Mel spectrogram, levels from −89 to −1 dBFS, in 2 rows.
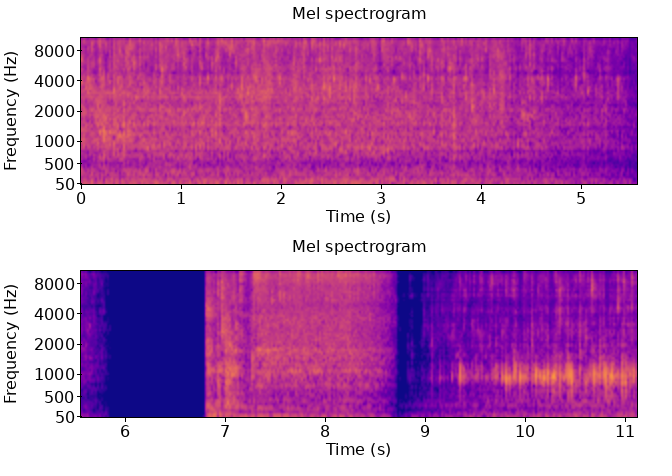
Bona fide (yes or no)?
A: yes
